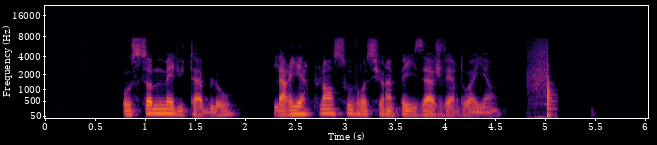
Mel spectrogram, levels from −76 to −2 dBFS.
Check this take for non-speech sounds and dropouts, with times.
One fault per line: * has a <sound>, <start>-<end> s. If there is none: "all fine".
* has a thud, 4.8-5.1 s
